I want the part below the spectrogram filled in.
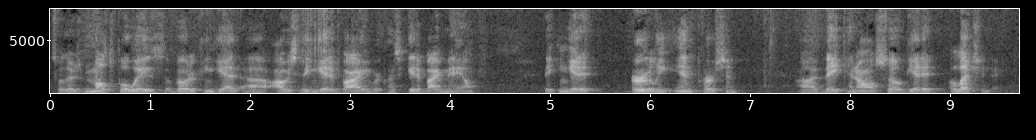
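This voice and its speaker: Audible room echo surrounds a man of medium pitch who talks at a fairly quick pace. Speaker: election official testifying as witness. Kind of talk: court testimony. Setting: courtroom. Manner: fast.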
